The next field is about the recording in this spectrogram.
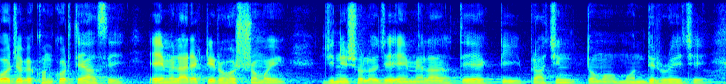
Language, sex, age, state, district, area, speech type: Bengali, male, 30-45, West Bengal, Purulia, urban, spontaneous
